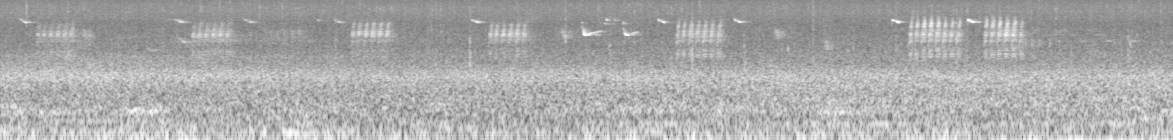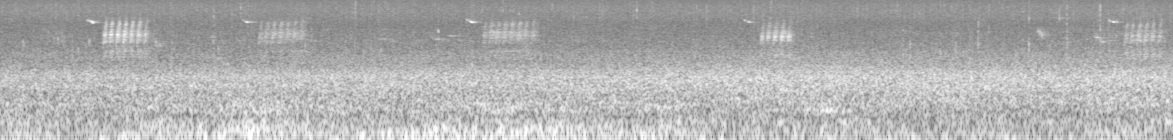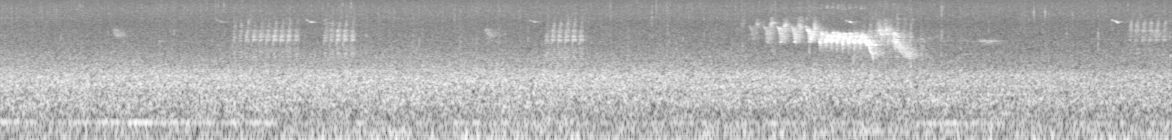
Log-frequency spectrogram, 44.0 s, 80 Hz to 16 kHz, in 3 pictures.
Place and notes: Malá Hraštice, Malá Hraštice, Czechia - Forest ant hill
The buzzing sound of a busy spring anthill. Birds singing.
Recorded with Zoom H2n, 2CH stereo, deadcat.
